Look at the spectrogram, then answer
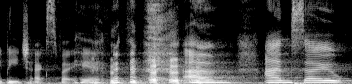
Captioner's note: laughter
